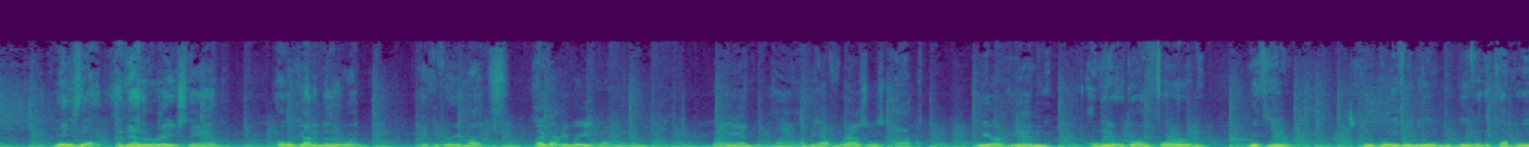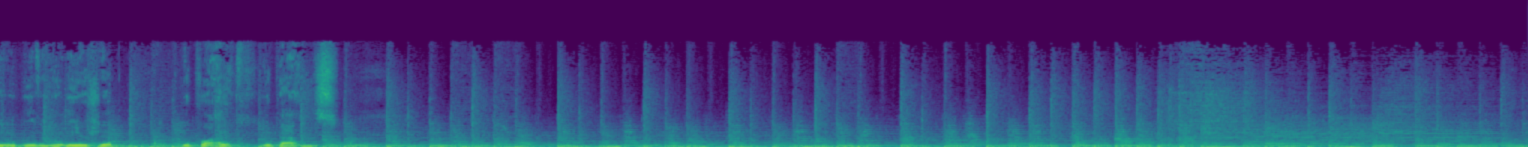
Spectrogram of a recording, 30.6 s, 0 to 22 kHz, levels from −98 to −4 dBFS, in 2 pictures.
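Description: No technical faults are audible.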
